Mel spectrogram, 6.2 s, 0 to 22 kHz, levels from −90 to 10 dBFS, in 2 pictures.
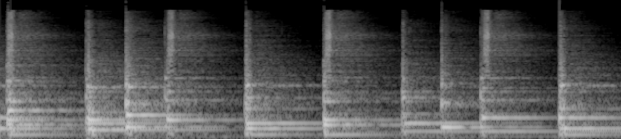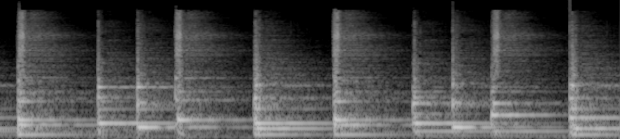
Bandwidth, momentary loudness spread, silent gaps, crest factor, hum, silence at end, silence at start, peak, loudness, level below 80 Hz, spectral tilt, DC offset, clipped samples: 17 kHz; 6 LU; none; 18 dB; none; 0 s; 0 s; 0 dBFS; -19 LUFS; -50 dBFS; -5 dB/octave; under 0.1%; under 0.1%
